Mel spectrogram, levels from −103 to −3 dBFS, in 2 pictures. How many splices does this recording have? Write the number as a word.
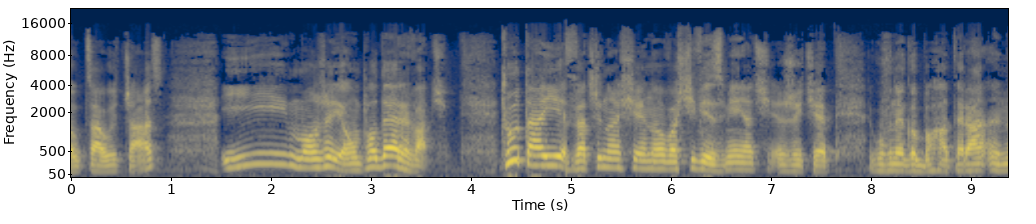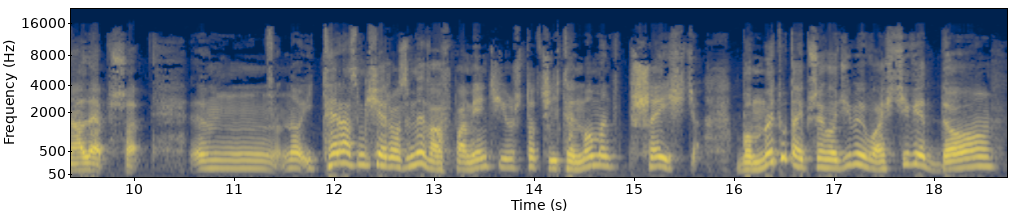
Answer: one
